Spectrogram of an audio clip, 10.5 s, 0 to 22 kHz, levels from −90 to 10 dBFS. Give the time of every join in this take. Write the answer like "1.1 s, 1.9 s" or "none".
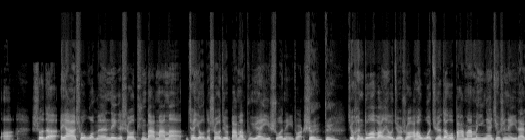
4.7 s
